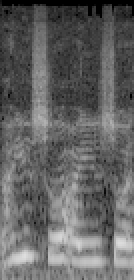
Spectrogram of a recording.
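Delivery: high-pitched mimicked doubt; doubtful questioning. Husband asking over and over, doubtful. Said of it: "he keeps telling me".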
